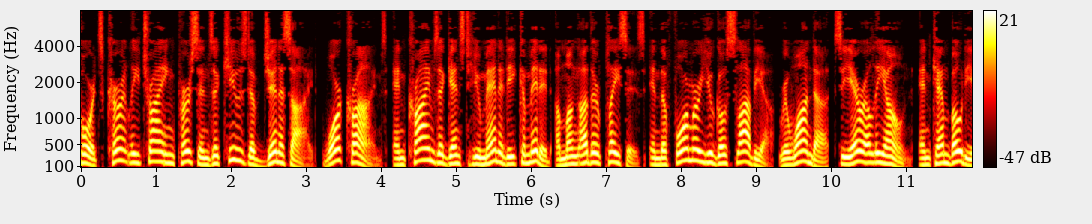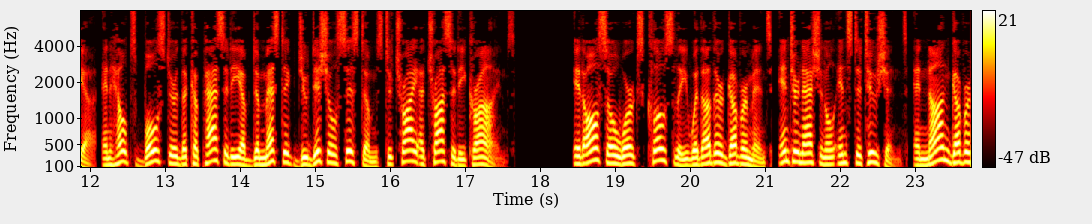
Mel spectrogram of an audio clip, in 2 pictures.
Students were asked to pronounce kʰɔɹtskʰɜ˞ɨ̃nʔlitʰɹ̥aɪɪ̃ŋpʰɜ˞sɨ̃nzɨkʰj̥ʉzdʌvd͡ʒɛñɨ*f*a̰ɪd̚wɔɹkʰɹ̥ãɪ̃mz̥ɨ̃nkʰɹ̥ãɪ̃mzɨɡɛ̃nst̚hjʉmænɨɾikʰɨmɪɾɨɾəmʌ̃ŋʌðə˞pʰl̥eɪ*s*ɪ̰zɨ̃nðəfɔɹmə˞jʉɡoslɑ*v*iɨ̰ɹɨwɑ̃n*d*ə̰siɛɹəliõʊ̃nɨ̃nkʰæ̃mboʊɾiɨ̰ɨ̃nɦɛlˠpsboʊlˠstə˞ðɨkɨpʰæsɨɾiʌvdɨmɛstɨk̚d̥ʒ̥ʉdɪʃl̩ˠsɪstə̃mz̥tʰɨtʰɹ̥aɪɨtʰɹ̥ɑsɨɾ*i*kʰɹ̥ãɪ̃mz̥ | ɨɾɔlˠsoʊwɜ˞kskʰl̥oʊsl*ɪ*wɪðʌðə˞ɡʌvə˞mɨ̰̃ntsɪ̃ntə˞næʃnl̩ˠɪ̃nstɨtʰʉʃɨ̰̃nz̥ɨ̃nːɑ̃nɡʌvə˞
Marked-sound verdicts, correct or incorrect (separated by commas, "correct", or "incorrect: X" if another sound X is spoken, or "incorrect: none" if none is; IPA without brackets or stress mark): incorrect: s, correct, correct, correct, correct, incorrect: i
